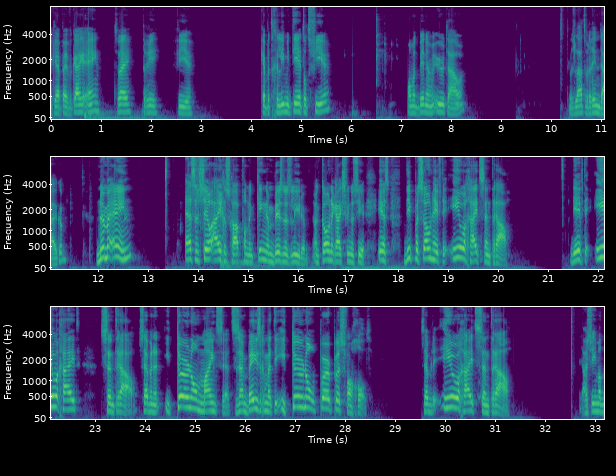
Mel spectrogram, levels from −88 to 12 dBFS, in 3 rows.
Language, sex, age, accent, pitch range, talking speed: Dutch, male, 40-59, Dutch, 140-180 Hz, 130 wpm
